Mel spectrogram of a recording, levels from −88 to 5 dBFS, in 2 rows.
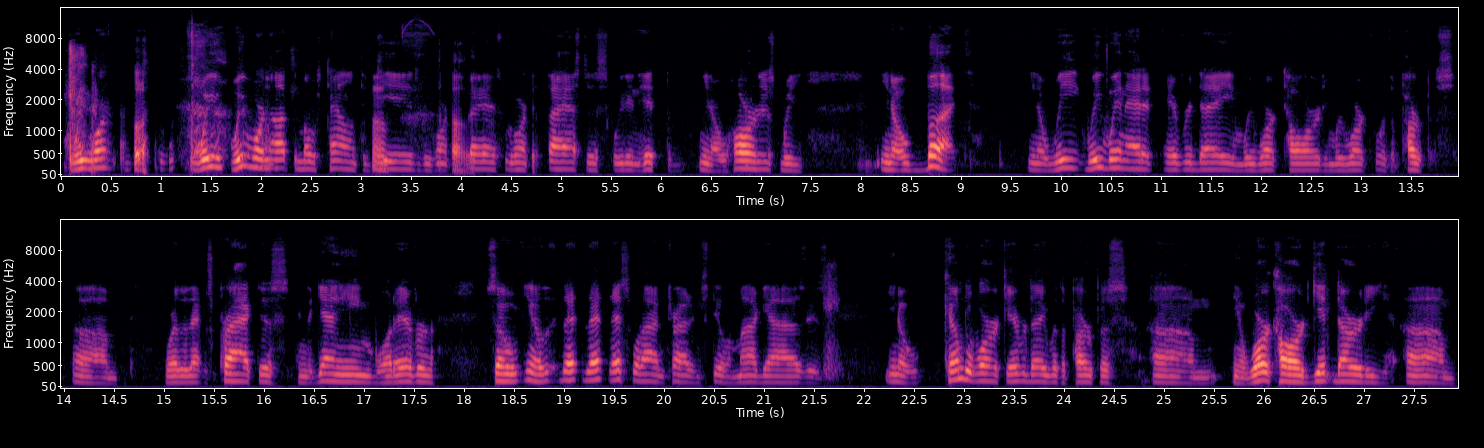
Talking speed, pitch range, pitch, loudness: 195 wpm, 140-165 Hz, 150 Hz, -28 LUFS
